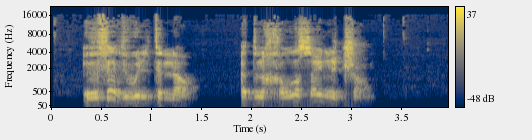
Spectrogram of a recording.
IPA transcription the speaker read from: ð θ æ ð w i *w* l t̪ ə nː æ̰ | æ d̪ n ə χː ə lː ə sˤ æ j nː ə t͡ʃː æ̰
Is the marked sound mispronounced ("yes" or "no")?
yes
